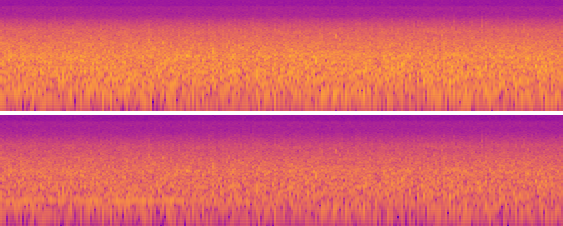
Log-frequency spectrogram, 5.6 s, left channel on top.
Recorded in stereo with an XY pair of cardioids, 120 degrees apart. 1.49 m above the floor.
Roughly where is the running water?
Ahead left.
